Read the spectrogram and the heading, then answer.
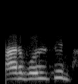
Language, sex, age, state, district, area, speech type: Bengali, female, 18-30, West Bengal, Purba Medinipur, rural, conversation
